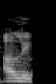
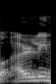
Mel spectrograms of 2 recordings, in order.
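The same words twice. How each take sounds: First: अर्ली said "a-lee" with no r sound; अर्ली with the r dropped, the taught way; correct pronunciation. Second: अर्ली said with a clear r, "ur-lee"; अर्ली with the r sounded, the way not to say it; wrong pronunciation. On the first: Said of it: "इसको अर्ली नहीं पढ़ते, बल्कि". (अर्ली बिना र के, "अली" जैसा) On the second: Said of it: "बल्कि अल-, अर्ली पढ़ते हैं". (अर्ली को र के साथ, गलत उच्चारण) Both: Shown as a demonstration.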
